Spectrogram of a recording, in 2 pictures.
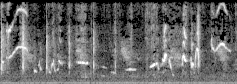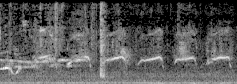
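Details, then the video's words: Wing-flicking tame male bulbul, Baghdad, Iraq, gives looping whistled phrases, then a string of similar short slurred whistles repeated about every half second near the end, against a steady low mains-like hum. "تغريد بلبل اليف طك جناح برواز"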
